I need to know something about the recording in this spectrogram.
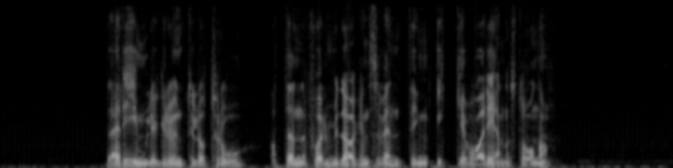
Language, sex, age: Norwegian, male, 47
